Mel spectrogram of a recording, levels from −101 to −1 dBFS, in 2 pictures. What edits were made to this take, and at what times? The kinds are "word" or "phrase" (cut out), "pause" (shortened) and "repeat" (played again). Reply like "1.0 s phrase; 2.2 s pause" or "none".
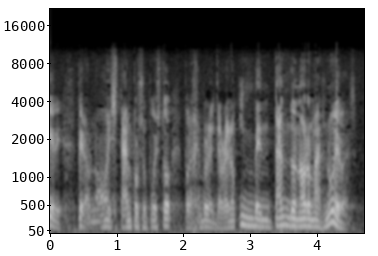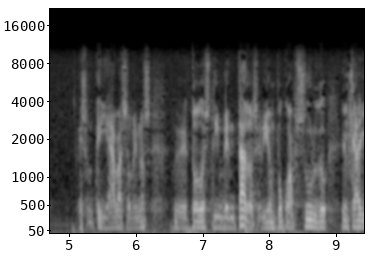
2.8 s word; 5.4 s word; 7.1 s word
